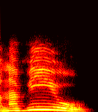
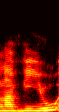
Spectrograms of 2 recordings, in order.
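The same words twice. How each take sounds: First: "navio" slowly, with "i" and "o" kept apart, falling; correct pronunciation demo. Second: "navio" ending glided into "naviu", rising; wrong pronunciation demo. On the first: Teacher showing the class the right way, separate vowels. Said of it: "é navio". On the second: Teacher showing the class the wrong way, glided "naviu". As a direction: say "navio" with the last vowels run together as "naviu". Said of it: "Eu não falo navio". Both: Shown as a demonstration.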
